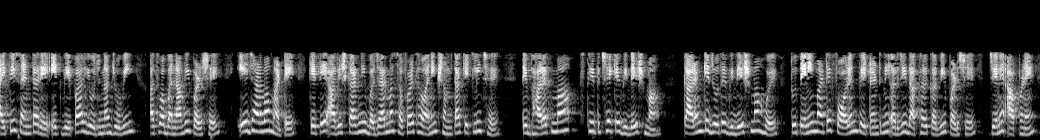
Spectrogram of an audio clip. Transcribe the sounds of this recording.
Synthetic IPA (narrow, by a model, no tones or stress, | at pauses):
aipiseɳʈəɾeʔekʋɛpaɾjod͡ʒnad͡ʒoʋi | ət̪ʰəʋabənaʋipəɭʃe | ed͡ʒaɽ̃ʋamaʈe | ket̪eʔaʋɪʃkaɾnibəd͡ʒaɾmãsəfəɭt̪ʰəʋanikʃəmt̪akeʈlit͡ʃʰe | t̪ebʱaɾət̪mãst̪ʰit̪t͡ʃʰekeʋid̪eʃmã | kaɾəɳked͡ʒot̪eʋid̪eʃmãɦojt̪ot̪enimaʈefɔɾənpeʈəɳʈniʔəɾd͡ʒid̪akʰəlkəɾʋipəɭʃe | d͡ʒeneʔapɳ̃e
